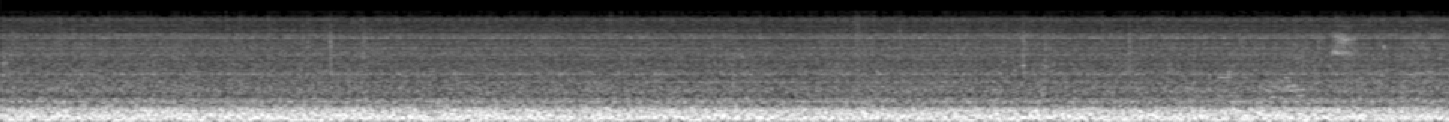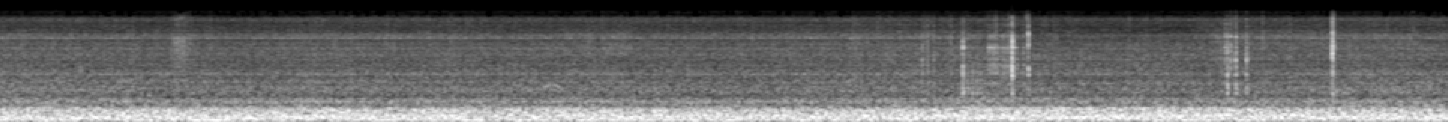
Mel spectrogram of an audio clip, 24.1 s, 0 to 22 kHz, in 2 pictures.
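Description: Steady low cabin rumble of a Boeing 737-800 in flight, heard from a window seat over the wing. It is the airflow and engine noise of the CFM56-7B turbofans, even in level throughout.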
